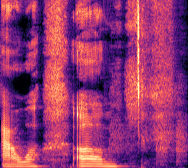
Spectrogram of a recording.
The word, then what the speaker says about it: Aouar: him that but I've found out state it's pronounced our yeah I believe because Liverpool had Scouts scouting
